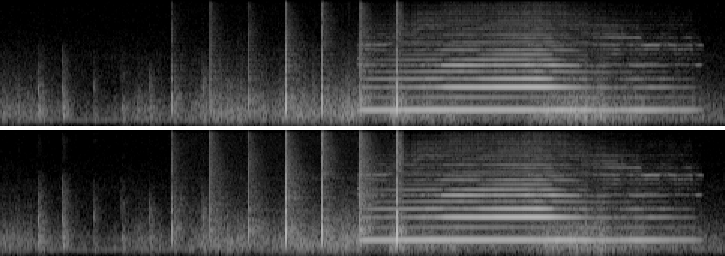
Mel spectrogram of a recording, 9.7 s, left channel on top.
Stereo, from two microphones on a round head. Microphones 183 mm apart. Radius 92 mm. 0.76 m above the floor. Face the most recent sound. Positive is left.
turn(degrees=-10)  # may be behind; listen again after turning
